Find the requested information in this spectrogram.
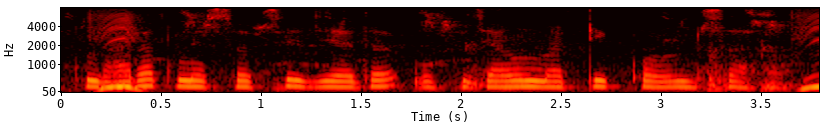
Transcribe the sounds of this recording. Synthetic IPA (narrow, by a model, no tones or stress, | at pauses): bʱaːɾət̪mẽsəbsezjaːd̪aʊpʰd͡ʒaːũmaːʈikɔːmsəɦa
